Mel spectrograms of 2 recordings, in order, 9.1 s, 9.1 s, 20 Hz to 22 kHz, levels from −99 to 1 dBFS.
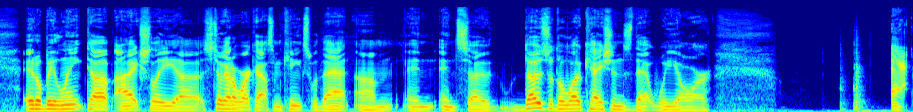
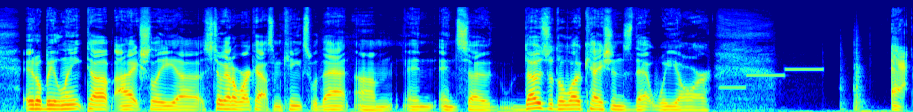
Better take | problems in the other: first | phone ringing; faint; from 7 to 8 s; peak 20 dB below the speech

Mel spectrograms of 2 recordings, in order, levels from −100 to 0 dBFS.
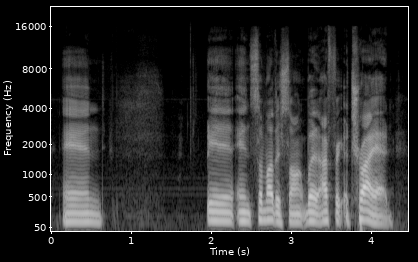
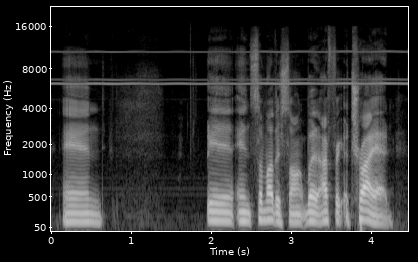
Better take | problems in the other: first | high-pitched whine; noticeable; throughout; 6 kHz, 20 dB below the speech

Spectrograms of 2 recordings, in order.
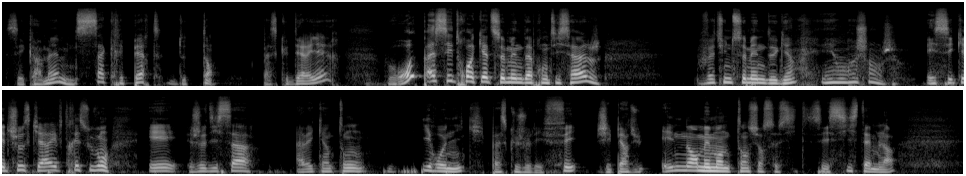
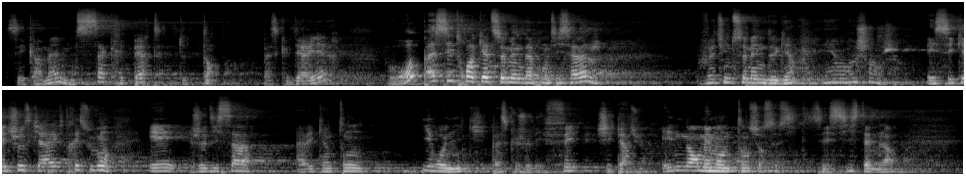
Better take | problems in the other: first | room echo; slight; dies away in 1.6 s // off-mic speech; somewhat distant

